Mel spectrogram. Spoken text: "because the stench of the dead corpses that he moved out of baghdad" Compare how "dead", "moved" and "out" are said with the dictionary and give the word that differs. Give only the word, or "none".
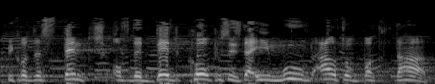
none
